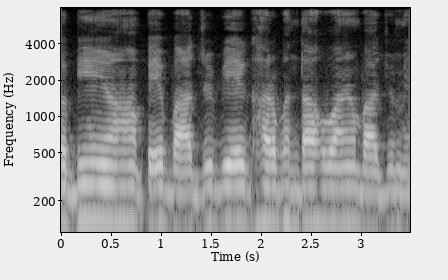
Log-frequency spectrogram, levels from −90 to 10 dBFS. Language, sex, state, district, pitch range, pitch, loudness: Hindi, male, Odisha, Malkangiri, 120-130 Hz, 130 Hz, -16 LUFS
